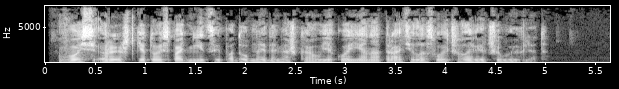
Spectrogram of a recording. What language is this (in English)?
Belarusian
